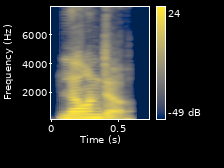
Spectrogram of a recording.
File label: "launder", Indian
